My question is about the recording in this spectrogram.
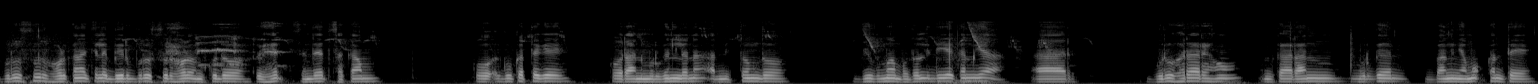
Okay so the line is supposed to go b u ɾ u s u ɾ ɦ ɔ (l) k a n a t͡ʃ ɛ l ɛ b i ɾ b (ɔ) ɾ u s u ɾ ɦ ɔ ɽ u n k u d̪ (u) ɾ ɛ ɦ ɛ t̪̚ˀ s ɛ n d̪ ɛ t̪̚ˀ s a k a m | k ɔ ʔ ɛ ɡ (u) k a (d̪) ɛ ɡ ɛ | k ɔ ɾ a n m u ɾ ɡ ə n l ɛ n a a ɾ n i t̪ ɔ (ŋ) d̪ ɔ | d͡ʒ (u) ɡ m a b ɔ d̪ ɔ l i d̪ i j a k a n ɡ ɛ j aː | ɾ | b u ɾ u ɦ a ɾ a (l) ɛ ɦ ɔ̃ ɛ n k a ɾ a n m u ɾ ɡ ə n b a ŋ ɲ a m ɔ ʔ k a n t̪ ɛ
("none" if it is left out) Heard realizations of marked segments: ɽ, u, ɔ, u, t̪, ŋ, u, ɾ

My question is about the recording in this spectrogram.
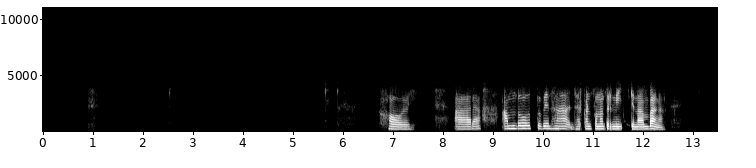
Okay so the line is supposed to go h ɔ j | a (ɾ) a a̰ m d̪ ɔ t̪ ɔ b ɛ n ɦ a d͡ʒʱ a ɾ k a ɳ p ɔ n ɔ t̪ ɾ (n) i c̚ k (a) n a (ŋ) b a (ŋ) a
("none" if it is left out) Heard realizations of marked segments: ɾ, n, ɛ, m, ŋ

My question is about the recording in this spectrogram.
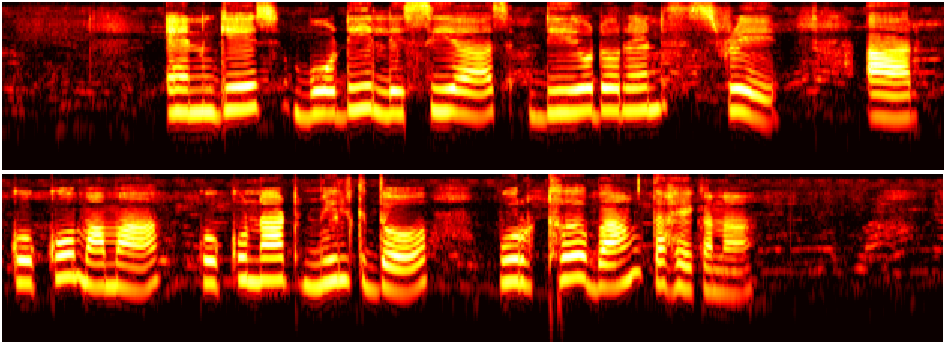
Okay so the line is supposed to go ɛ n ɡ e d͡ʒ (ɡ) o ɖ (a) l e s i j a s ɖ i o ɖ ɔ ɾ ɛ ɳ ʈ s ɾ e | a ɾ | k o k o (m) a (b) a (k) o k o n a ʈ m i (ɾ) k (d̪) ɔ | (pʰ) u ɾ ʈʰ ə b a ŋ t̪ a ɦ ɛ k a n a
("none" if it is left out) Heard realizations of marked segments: b, i, m, m, k, l, d̪, p

